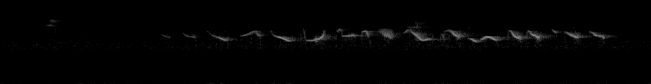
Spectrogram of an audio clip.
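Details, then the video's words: Cacahuero song building from soft opening notes into a long, fast warble of twisting whistles, rising and falling, roughly three notes a second, with light background hiss. "AUDIO CACAHUERO CANTANDO (SPOROPHILA ANGOLENSIS)"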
